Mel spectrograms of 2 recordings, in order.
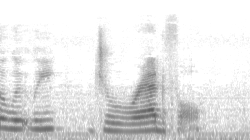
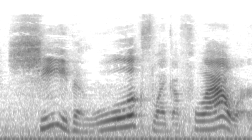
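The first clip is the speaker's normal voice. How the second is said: mocking taunt; 7 dB louder than usual. Bully taunting.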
